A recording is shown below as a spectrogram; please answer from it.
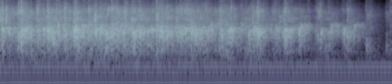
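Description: Audience applauds the president of the Palais littéraire at a literary lecture: a dense, even round of clapping from a sizable room, close and sustained, tapering slightly at the end over a low steady hum.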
